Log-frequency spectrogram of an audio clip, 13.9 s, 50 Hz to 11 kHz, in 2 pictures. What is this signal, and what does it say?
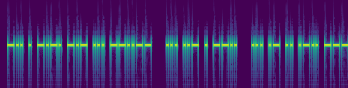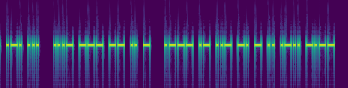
Morse code, heard as a keyed tone, about 27 wpm, 700 Hz. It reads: DECKS, SUEZ SAILORS VOMIT JAUNTILY
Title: Pangram Challenge v2 - 28wpm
